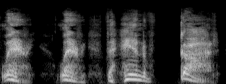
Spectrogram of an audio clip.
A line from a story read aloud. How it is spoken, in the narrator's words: suddenly shrieked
